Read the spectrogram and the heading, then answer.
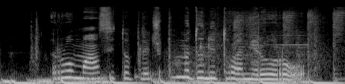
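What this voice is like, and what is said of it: Put-on Russian accent. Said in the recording (French): “On va vite fait l'accent russe”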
